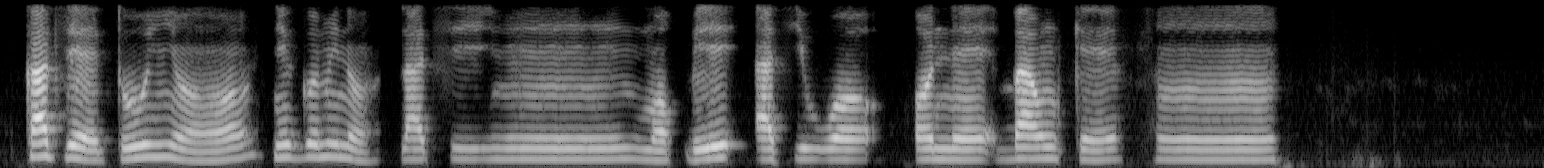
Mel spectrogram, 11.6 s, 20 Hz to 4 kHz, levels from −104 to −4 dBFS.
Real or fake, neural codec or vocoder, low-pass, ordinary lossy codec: fake; codec, 16 kHz in and 24 kHz out, 1 kbps, XY-Tokenizer; 3.6 kHz; none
